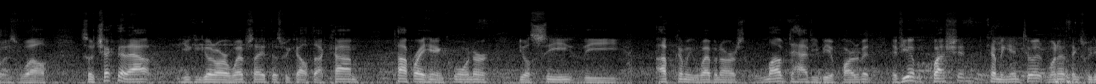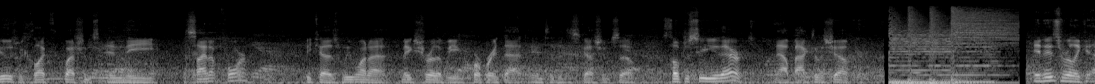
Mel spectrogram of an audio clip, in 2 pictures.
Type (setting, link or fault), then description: setting, busy venue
